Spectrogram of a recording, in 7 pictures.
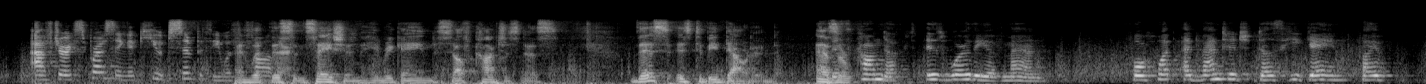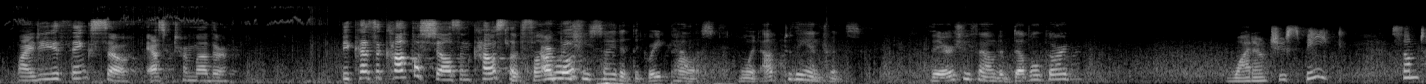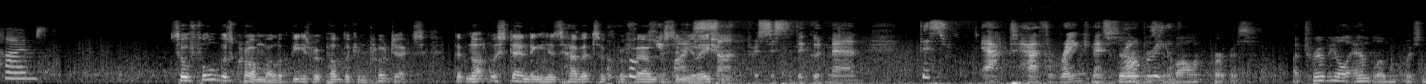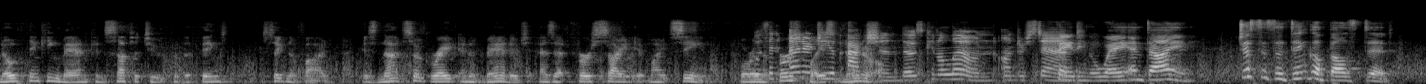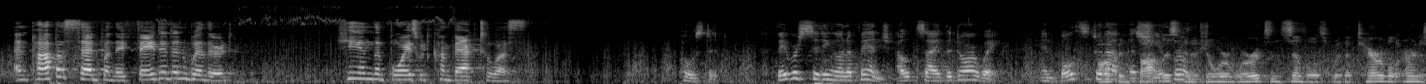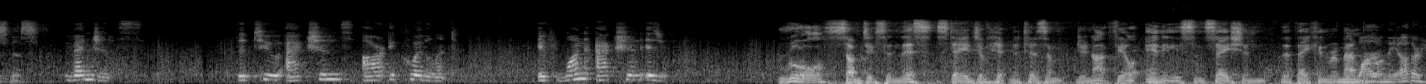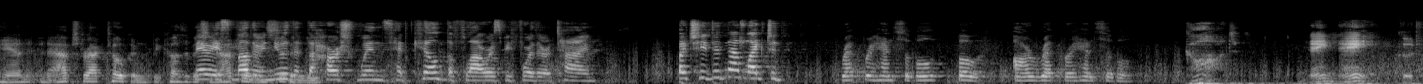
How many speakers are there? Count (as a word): nine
